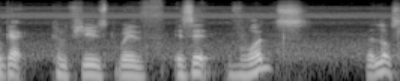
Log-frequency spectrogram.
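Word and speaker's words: Łódź: things but I think most people that don't speak Polish or have never heard the place name pronounced just look L Oz and think yeah it's lods you would never think it's woods but there you go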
